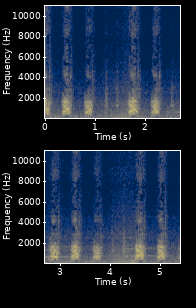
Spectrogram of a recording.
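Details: A pet Belgian Malinois called Dale singing along to music, giving rhythmic, wavering howl notes in quick succession, about two per second, with a thin sustained tone beneath.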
